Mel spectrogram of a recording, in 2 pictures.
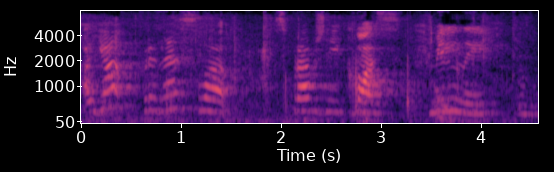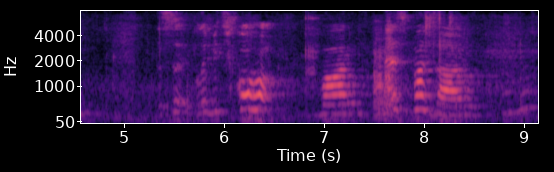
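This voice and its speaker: A woman playing a teasing, brisk kvass seller in a historical stage performance. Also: high voice, roomy sound, noisy background. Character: sharp-tongued woman bringing kvass. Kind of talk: historical theatre acting. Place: outdoors at night.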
